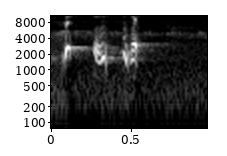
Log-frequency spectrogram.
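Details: Bulbul, a resident wild bird answering a hung caged lure bird, gives three quick, loud, bright chirping notes that slide between higher and lower pitches in about half a second, then silence.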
